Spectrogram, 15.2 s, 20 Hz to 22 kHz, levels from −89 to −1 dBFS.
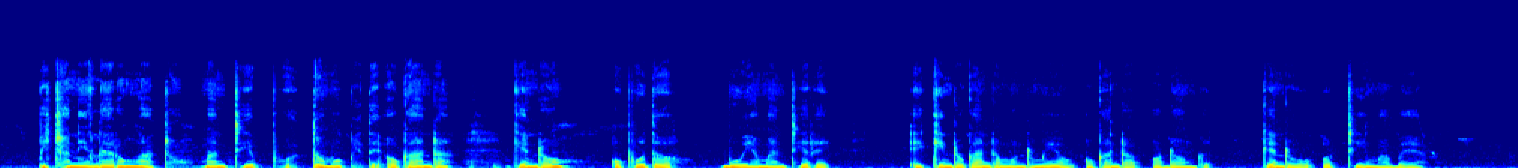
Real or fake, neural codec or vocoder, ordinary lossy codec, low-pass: real; none; none; 14.4 kHz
